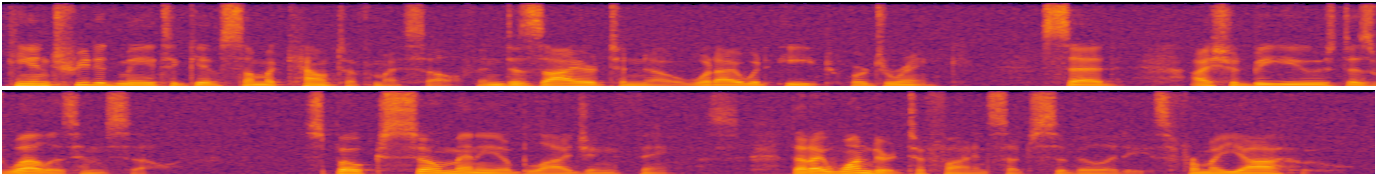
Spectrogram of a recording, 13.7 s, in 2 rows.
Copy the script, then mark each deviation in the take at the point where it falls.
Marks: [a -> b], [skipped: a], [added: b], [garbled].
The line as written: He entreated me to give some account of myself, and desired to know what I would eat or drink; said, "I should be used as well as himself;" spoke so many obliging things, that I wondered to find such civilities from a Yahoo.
He entreated me to give some account of myself, and desired to know what I would eat or drink; said, "I should be used as well as himself;" spoke so many obliging things, that I wondered to find such civilities from a Yahoo.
